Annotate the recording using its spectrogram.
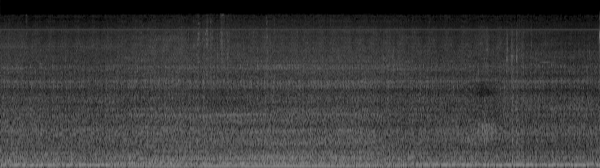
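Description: Sport motorcycle engine running steadily at low town speed, a constant low hum under wind and road noise on the microphone.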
